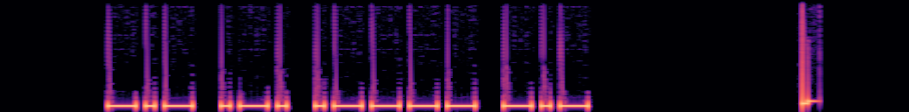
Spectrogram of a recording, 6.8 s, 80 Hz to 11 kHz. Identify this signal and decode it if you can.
Morse code, heard as a keyed tone, about 17 wpm, 700 Hz. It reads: KR1K
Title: USA Call Signs - 4 Characters - 3x Character Spacing - 17wpm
